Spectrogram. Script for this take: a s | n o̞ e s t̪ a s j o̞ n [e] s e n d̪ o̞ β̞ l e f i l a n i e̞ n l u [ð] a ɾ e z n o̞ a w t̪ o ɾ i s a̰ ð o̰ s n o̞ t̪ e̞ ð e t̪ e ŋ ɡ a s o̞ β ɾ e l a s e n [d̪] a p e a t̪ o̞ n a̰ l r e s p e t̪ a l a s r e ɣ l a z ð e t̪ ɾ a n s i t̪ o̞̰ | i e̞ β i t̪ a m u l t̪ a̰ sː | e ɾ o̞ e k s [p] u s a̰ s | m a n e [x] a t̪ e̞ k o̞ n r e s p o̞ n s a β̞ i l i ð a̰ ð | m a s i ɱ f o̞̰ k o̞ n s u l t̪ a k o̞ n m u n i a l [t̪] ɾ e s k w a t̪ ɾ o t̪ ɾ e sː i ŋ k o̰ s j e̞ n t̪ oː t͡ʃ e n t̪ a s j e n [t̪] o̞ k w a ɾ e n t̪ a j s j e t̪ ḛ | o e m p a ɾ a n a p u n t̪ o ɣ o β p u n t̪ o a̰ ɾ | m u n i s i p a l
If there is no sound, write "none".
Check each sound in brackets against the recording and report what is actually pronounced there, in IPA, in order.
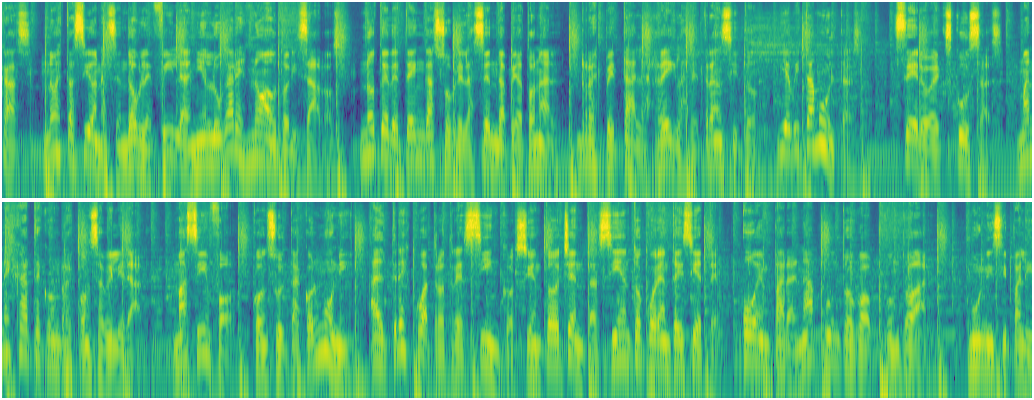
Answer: e, ɣ, d̪, k, x, t̪, t̪

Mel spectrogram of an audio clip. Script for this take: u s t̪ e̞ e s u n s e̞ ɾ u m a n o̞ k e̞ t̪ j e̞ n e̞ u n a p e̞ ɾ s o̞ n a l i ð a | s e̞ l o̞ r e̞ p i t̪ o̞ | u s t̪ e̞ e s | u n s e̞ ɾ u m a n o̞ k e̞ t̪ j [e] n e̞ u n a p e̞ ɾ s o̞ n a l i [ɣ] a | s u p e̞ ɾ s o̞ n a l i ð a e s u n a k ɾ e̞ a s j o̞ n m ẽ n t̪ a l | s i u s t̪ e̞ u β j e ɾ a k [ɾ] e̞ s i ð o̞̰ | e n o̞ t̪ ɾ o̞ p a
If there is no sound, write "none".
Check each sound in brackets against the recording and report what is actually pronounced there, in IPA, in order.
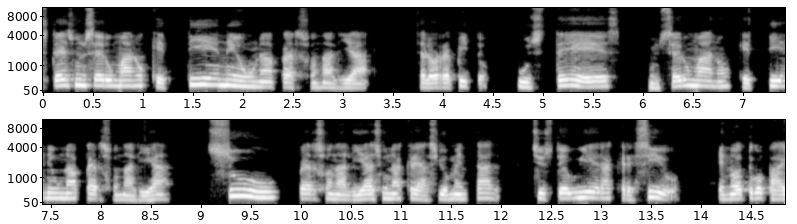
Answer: e, ð, ɾ

